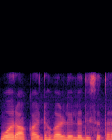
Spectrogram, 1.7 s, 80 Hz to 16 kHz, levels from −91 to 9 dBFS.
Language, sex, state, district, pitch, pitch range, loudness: Marathi, female, Maharashtra, Solapur, 190 Hz, 185-195 Hz, -17 LUFS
